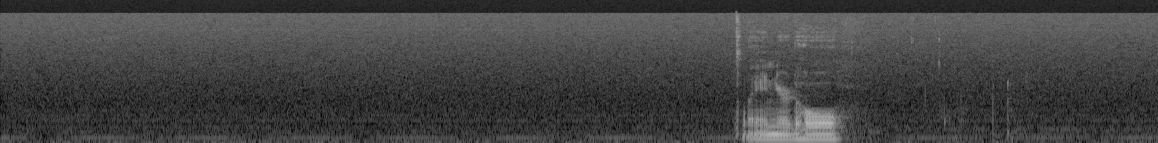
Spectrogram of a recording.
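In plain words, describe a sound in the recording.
A folding knife blade clicks as it is closed.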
